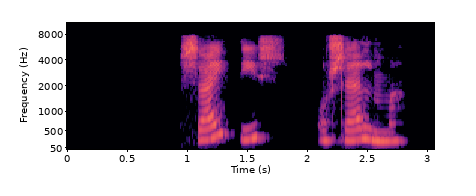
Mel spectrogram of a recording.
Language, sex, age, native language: Icelandic, male, 9, Icelandic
